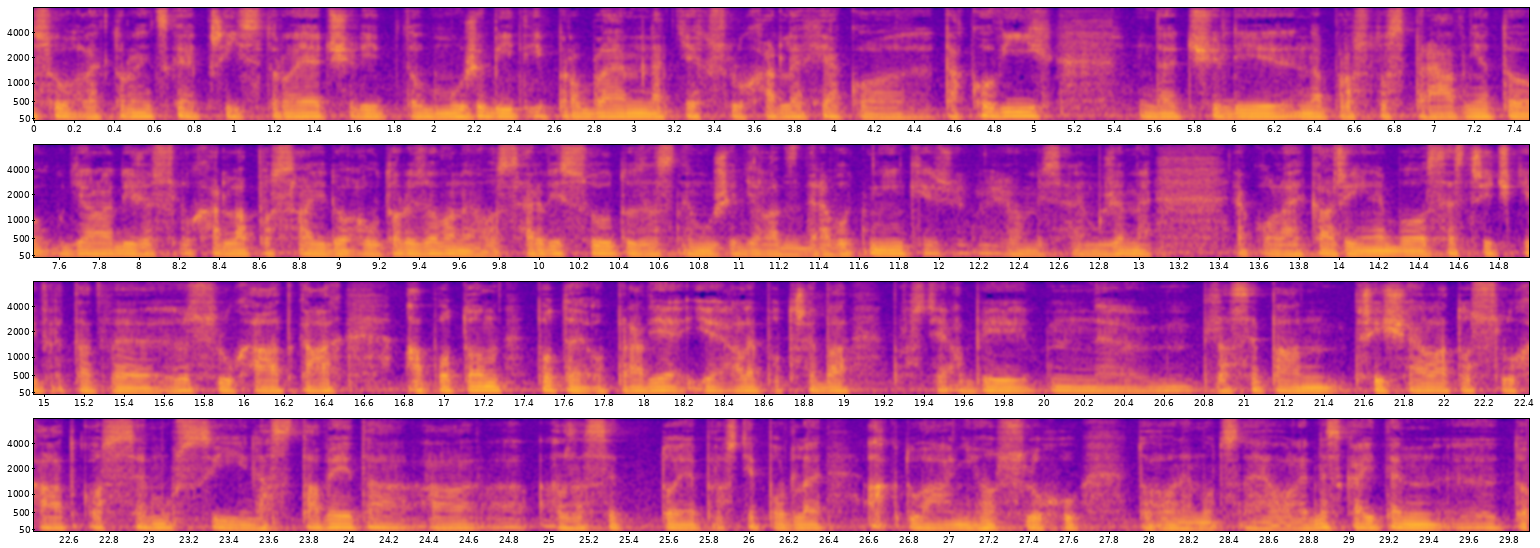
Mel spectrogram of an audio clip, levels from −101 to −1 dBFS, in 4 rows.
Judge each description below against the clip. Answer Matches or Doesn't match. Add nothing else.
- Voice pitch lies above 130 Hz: Doesn't match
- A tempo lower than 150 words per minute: Doesn't match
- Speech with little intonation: Matches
